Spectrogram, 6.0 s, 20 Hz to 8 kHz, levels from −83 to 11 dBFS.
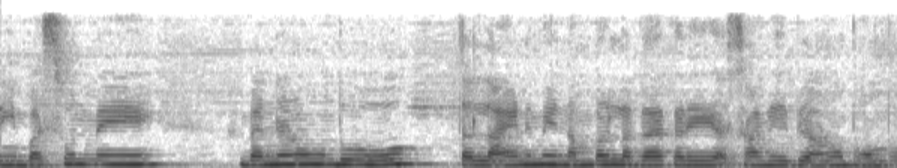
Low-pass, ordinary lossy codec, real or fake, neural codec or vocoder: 7.2 kHz; MP3, 64 kbps; real; none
